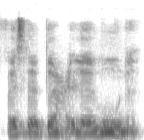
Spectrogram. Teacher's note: huruf ain yang betul-betul harus diperjelas keluar dari wasatul halq. Fasata'lamuna, dan huruf mimnya di sini mat tabi'i 2 harakat.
